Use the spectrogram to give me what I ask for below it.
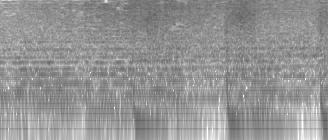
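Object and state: Nothing is struck.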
